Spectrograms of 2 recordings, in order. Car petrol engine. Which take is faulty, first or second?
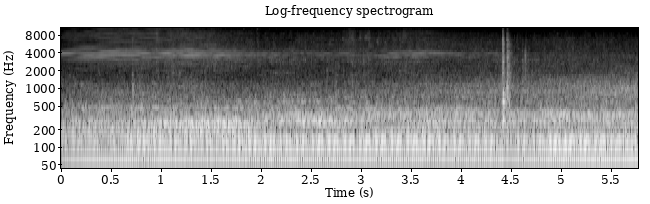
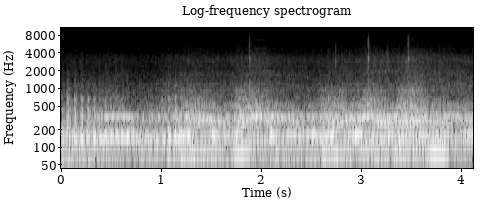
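second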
